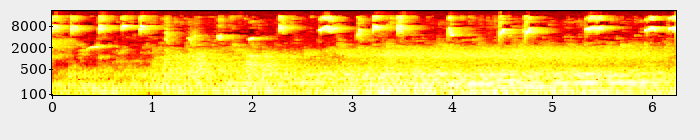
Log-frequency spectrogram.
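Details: Konin, the common iora, gives sharp high chirps several times a second over a steady rushing of flowing water that grows louder partway through.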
